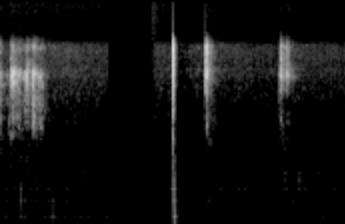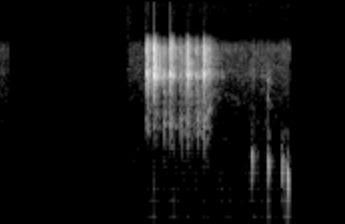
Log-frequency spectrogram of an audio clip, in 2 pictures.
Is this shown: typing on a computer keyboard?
yes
